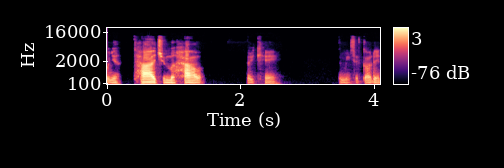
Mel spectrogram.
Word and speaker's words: Taj Mahal: Hindi, đọc là Hindi, okay. Tiếng Hindi, tiếng Taj Mahal, ja.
